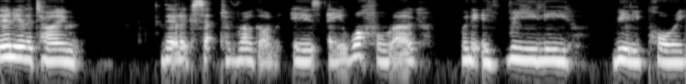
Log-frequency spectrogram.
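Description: Against a quiet background, a somewhat breathy woman speaks at a moderate pace. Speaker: horse owner vlogger. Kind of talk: casual vlog chat. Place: home room. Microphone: phone near.

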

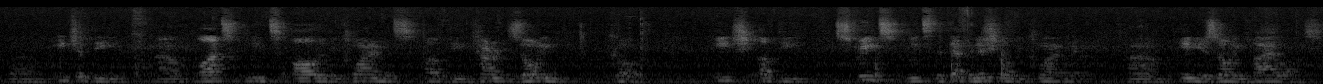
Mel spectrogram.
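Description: At a moderate pace, the voice stays monotone and flat, with audible room echo and noticeable background noise. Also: man. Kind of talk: formal presentation to a board. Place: meeting room.

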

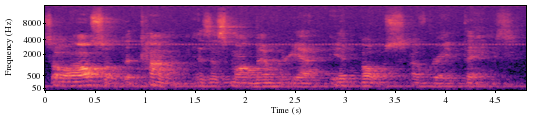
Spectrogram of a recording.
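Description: A man speaks at a fairly slow pace, with light background noise and audible room echo. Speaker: pastor or lay reader. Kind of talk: scripture reading. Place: church.

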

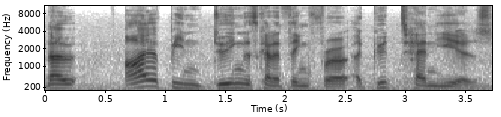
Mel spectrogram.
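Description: With lively intonation, a man speaks at a moderate pace in a dry sound with no echo and light background noise. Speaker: business coach. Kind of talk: casual vlog chat. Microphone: phone near.

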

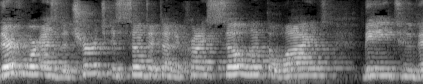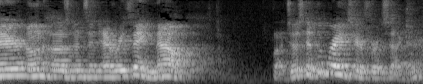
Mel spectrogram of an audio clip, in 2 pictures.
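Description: A man's high-pitched voice at a fairly quick pace, with ordinary pitch variation and audible room echo. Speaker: pastor. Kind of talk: sermon. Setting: church. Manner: earnest, urgent preaching; direct, exhorting the congregation. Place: church. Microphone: podium.

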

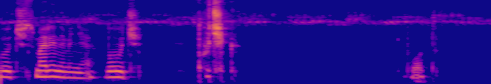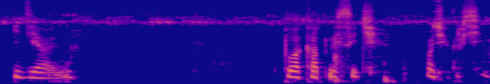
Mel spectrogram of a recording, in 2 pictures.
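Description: With light background noise behind her, a woman talks at a very slow pace, leaving long, frequent pauses as her loudness swings widely. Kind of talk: casual vlog chat. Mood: playful, amused. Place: home room. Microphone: phone near.

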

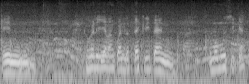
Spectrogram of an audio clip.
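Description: A man with a Chilean accent, fairly slow, with very wide pitch swings and noticeable background noise. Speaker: actor and journalist. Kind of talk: interview answer. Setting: outdoors.

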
